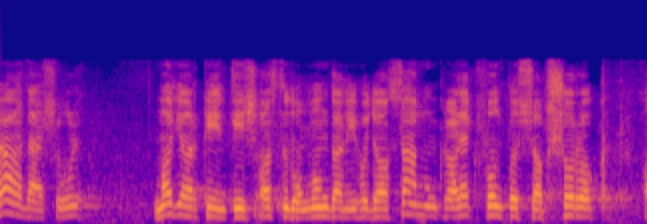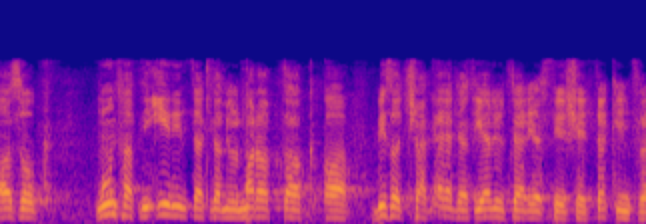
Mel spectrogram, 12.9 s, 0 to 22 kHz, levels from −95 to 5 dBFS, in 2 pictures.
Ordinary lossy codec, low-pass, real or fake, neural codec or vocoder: none; 7.2 kHz; fake; codec, 44.1 kHz, 3.4 kbps, Pupu-Codec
